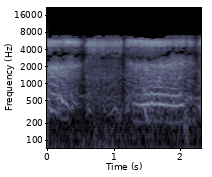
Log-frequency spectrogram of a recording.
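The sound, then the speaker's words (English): A person breathing in and out for a doctor's stethoscope check in an old radio drama, with a faint, raspy, wheezing rhythm. A few ragged breaths have a whistling, snore-like tone. “Now, just breathe in and out, please.”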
